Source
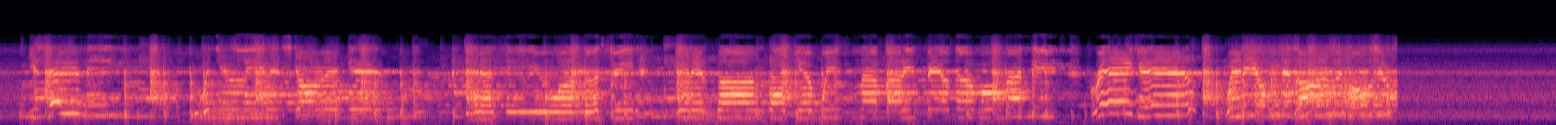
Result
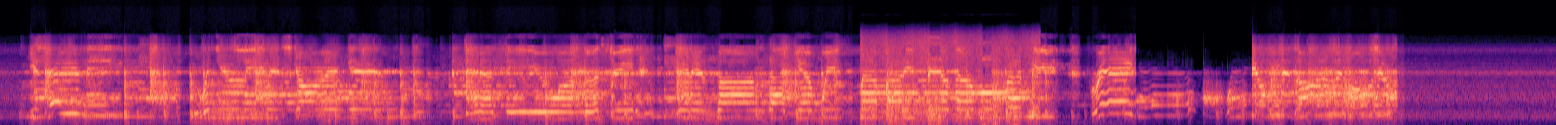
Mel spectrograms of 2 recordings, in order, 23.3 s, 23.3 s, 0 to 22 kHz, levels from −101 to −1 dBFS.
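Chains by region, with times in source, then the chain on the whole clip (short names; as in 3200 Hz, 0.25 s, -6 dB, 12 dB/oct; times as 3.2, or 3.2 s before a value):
12.91–15.61 delta modulation 32 kbps, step -31 dBFS + bell 390 Hz +12.5 dB 3 oct
17.04–18.79 compressor 1.5:1, threshold -28 dBFS + ladder low-pass 870 Hz, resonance 75%
whole clip: gate -37 dBFS, range -9 dB; high shelf 2800 Hz +8.5 dB; compressor 6:1, threshold -20 dBFS; gain +5.5 dB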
